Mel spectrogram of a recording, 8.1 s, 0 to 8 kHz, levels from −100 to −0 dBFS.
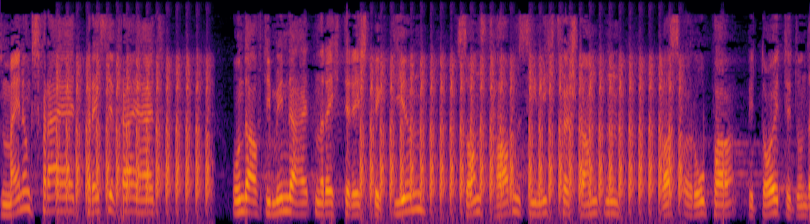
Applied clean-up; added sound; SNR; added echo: none; Gunshot, gunfire; 1 dB; none.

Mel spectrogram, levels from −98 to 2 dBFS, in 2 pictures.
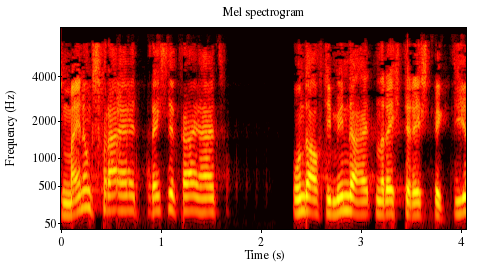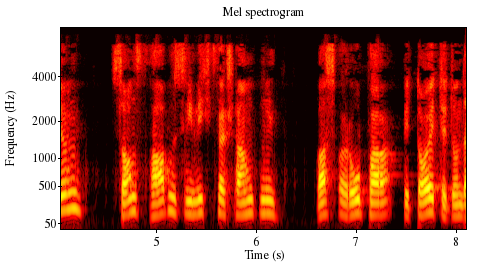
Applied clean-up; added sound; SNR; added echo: neural mask model DeepFilterNet 3.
